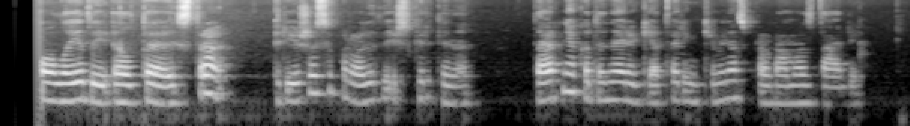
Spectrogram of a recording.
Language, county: Lithuanian, Šiauliai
